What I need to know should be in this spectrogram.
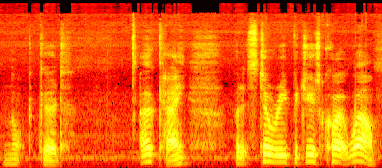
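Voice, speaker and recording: A man with a mid-pitched voice talks casually through a hobby repair at his workbench. He is tentative and unscripted, working things out aloud as he goes. The home recording has noticeable background noise. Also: expressive, unhurried, darkish tone. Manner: hesitant, thinking aloud, tentative. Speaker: hobbyist video maker repairing vintage audio gear. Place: home workbench, speaking behind a handheld camera. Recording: clearly noisy amateur home recording.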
